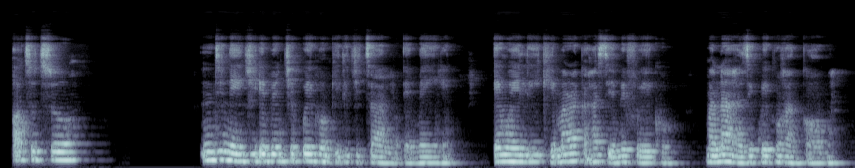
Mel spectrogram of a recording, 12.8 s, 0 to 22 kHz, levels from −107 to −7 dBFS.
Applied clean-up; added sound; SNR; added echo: none; none; none; reverberation time 0.6 s.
